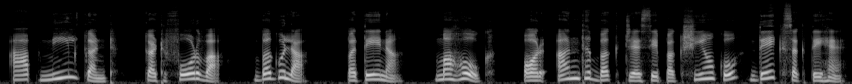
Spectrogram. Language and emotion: Hindi, neutral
